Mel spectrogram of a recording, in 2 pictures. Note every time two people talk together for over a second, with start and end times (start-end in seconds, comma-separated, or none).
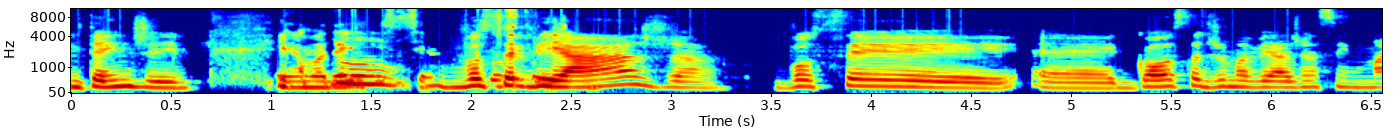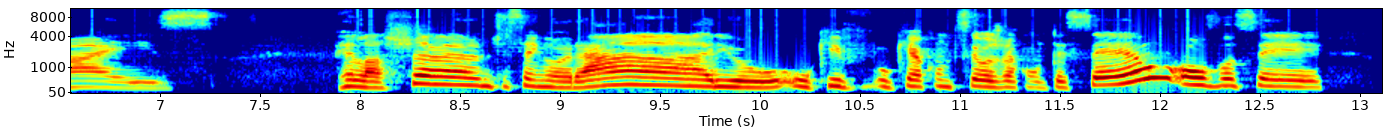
1.0-2.6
